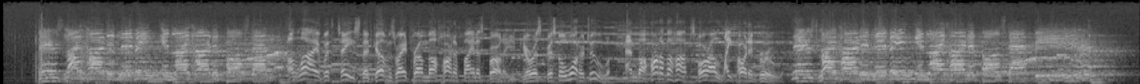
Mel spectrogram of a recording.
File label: Beer Commercial 60s; Falstaff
